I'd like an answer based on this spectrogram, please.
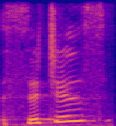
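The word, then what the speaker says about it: Sitges: Well, I hear there's a lovely place, Sitches.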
